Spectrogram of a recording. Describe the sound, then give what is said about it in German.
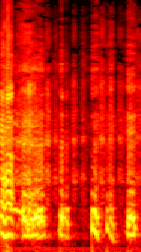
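A person pants like a dog, with quick, loud, breathy huffs in an uneven rhythm, about five bursts with short gaps between them. Some huffs carry a bit of voice. “Digga, einfach so ein Hund geworden.”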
